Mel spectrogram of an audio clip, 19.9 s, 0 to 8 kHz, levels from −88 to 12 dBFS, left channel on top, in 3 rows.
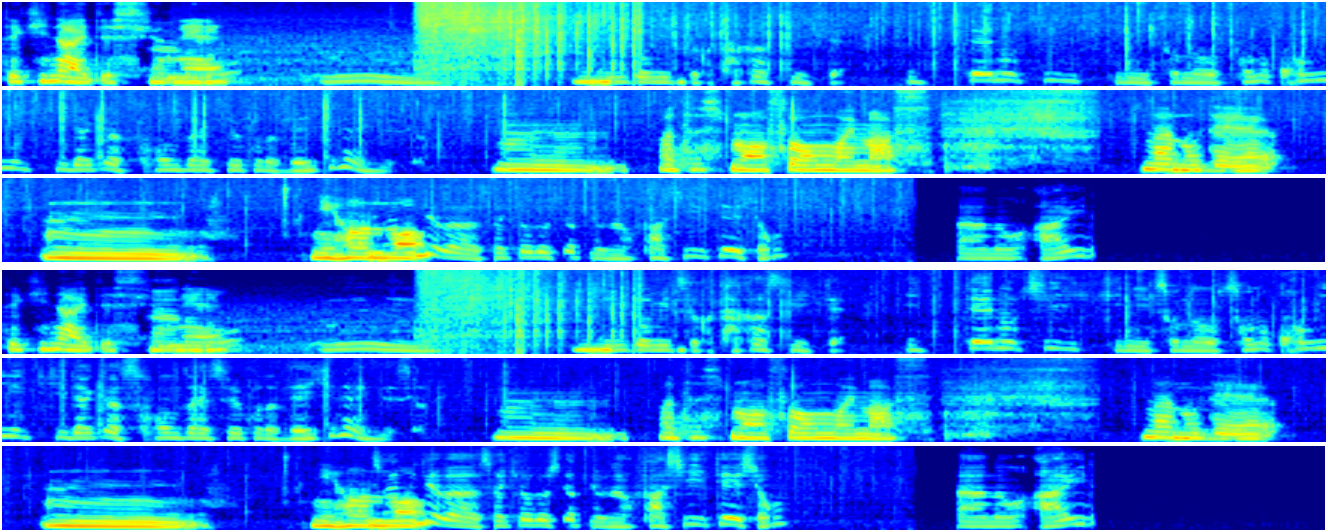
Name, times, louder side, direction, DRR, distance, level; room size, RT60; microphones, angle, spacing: voice 1, 0.0-1.1 2.9-3.1 9.1-13.0 13.4-14.3 14.8-15.4, left 2 dB, 70° left, 0.9 m, -22 dB
voice 2, 0.7-1.2 1.5-2.2 3.0-4.2 4.5-8.7 12.4-12.9 15.1-17.2 18.0-18.7, right 2 dB, 85° right, 6.0 m, -34 dB
Frying (food), 0.8-17.8, left 12 dB, 85° left, 1.6 m, -33 dB
head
